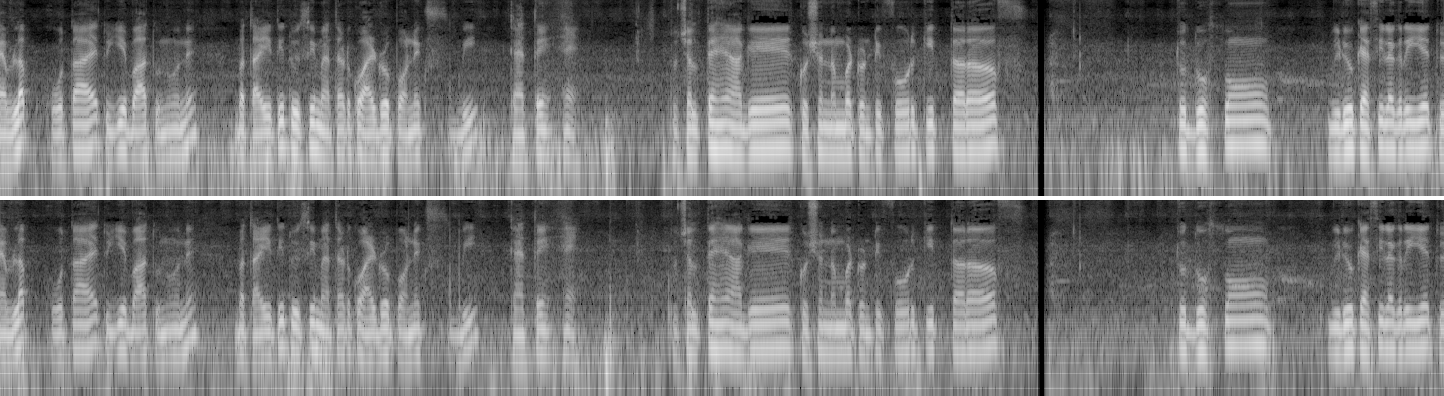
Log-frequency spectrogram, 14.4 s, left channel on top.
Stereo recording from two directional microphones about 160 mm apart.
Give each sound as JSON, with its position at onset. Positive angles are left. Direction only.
{"t": 0.0, "sound": "speech", "side_deg": 15}
{"t": 3.6, "sound": "speech", "side_deg": 25}
{"t": 4.0, "sound": "speech", "side_deg": 15}
{"t": 11.7, "sound": "speech", "side_deg": 5}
